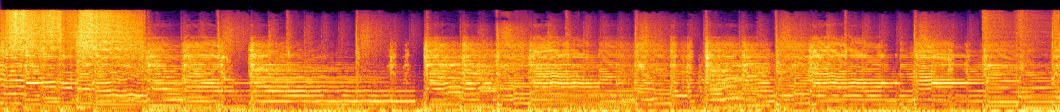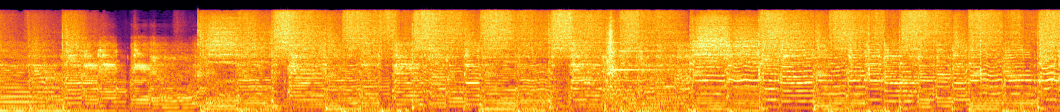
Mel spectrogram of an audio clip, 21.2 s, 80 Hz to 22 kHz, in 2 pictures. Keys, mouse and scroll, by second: 0.0 Right, 0.5 Right, 1.3 1, 1.7 Return, 3.7 click, 3.9-4.6 typing, 5.5 click, 10.3 space.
